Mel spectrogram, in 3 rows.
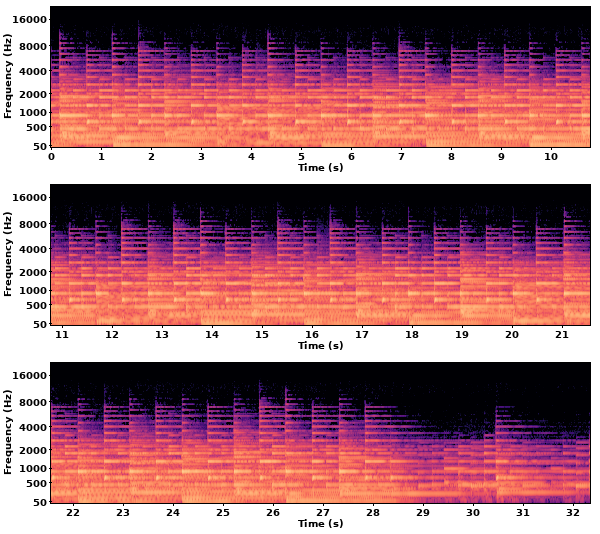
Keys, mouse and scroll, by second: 0.9-1.5 drag, 1.8 g, 2.6 middle click, 3.2 g, 4.4 middle click, 5.7-9.1 drag, 10.4 g, 15.6 KP_0, 16.3-17.2 drag, 19.2-20.0 drag, 20.1 ctrl+super+KP_0, 21.0 click, 21.2 click, 22.2-24.0 drag, 24.2-24.8 drag, 24.8-25.2 middle drag, 25.2-26.1 drag, 26.1-28.0 middle drag, 28.0-28.6 drag, 28.6 middle click, 29.1 KP_0, 31.2 click, 31.8 middle drag.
